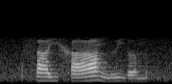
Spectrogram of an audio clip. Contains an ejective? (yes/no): no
